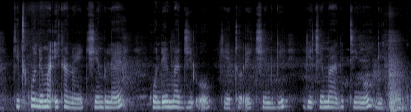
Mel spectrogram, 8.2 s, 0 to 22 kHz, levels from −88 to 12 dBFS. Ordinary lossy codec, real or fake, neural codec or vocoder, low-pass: none; fake; vocoder, 44.1 kHz, 128 mel bands every 512 samples, BigVGAN v2; none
